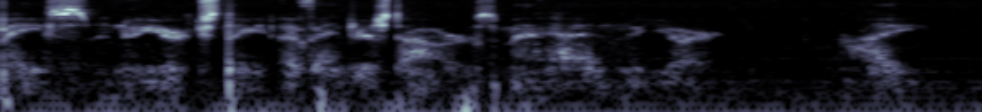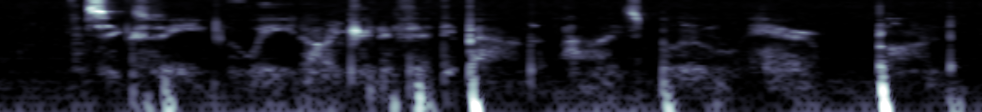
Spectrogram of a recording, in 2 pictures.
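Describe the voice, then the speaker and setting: Very slow whispering. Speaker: ASMR video creator reading aloud. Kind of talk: ASMR reading aloud from an encyclopedia with casual asides. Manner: whispered, soft-spoken.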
